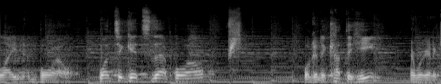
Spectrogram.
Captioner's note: swoops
